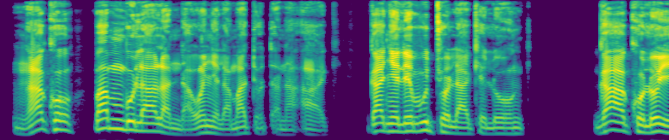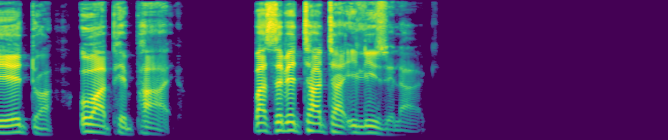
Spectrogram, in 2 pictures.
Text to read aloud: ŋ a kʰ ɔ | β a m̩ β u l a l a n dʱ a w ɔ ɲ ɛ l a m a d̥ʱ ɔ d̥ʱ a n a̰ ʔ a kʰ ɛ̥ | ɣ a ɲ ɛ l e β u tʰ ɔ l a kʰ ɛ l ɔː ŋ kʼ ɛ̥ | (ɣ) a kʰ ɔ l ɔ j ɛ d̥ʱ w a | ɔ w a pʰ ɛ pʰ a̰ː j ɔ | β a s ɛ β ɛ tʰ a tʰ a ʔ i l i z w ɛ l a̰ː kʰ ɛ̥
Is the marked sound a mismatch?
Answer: no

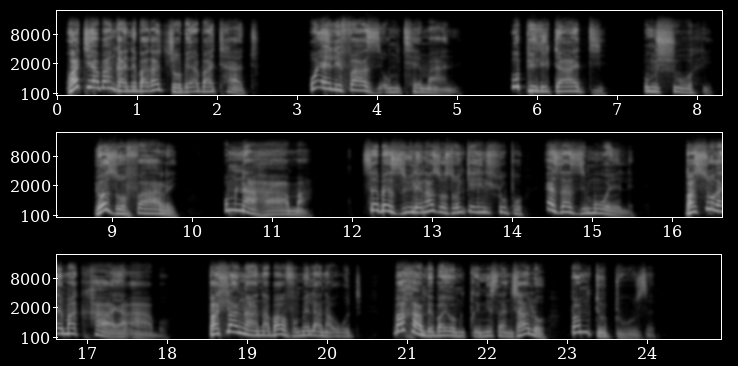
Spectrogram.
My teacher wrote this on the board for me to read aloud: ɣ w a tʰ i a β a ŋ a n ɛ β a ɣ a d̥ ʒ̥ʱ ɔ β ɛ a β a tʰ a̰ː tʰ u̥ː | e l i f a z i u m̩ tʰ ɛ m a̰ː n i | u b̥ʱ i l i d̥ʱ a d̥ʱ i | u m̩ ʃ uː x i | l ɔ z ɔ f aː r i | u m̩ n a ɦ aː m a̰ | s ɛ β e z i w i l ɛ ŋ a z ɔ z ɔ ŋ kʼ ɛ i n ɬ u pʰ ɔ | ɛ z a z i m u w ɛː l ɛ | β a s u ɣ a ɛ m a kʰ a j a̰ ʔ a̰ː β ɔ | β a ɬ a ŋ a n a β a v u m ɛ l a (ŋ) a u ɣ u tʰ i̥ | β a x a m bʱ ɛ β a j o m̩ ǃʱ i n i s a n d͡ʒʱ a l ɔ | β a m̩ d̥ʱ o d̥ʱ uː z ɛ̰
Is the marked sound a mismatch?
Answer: yes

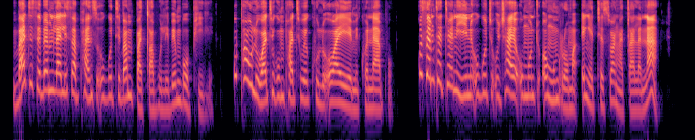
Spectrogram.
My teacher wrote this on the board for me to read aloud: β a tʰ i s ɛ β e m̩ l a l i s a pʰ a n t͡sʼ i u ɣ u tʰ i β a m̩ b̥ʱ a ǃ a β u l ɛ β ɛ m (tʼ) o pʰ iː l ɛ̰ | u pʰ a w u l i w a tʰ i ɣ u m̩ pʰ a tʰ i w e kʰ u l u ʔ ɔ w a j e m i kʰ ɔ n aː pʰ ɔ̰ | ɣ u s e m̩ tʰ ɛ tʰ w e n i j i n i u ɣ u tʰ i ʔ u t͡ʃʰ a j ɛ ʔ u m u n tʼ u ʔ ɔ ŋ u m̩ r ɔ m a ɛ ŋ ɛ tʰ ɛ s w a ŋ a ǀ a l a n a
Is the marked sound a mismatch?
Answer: yes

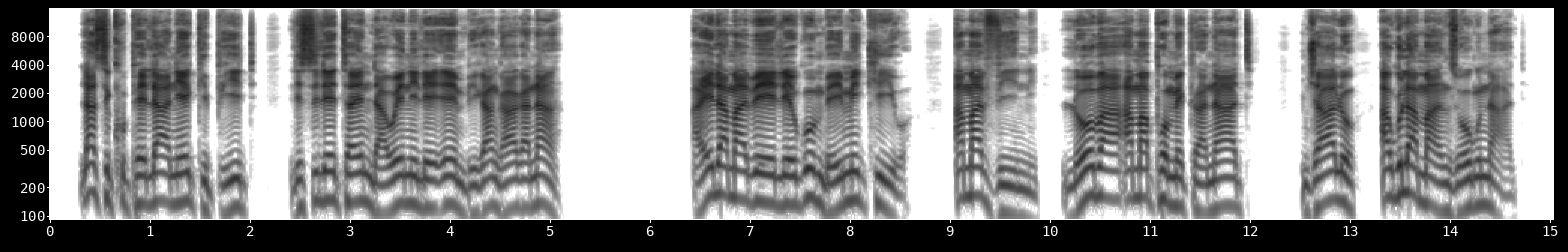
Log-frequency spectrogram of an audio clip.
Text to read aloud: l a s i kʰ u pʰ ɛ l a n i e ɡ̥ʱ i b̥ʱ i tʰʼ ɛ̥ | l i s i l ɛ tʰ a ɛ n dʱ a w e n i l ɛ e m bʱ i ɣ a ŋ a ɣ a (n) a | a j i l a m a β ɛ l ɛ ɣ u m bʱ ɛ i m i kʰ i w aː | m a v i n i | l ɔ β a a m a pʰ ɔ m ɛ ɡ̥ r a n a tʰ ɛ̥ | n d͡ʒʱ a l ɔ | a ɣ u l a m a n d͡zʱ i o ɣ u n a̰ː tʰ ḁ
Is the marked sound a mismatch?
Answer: no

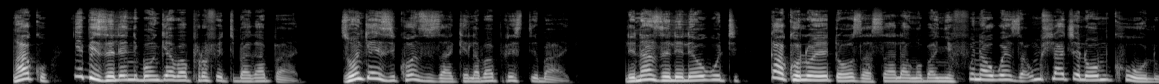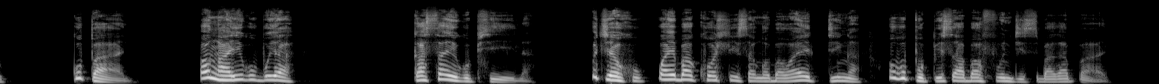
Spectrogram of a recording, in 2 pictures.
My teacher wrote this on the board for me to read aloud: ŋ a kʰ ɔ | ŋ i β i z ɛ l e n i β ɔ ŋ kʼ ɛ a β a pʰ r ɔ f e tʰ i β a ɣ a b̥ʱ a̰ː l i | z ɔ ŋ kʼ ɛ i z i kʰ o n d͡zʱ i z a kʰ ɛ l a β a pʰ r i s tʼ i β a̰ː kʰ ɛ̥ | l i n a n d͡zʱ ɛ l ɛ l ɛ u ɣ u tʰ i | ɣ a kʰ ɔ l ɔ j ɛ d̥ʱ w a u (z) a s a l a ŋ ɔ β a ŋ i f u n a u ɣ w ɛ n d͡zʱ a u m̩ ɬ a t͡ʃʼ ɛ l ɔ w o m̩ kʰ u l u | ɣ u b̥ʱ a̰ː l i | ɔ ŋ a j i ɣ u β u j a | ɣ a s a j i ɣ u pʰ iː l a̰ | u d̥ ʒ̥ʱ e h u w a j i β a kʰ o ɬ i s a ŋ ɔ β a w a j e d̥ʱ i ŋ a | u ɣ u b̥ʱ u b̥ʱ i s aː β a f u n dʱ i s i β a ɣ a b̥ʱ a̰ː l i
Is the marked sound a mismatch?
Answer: no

